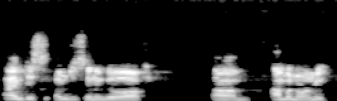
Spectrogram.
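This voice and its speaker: A man's voice: mid-range voice, fairly even intonation, normal speed. A man co-hosting a casual podcast over an online call, easygoing and hesitant. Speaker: podcast co-host. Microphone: voice chat over an online call. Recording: dull lo-fi mic.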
